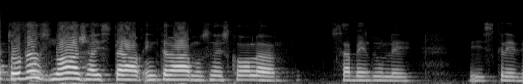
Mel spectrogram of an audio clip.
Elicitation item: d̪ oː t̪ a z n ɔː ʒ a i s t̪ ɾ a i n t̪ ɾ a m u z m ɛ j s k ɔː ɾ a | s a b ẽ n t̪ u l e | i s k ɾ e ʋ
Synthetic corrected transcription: t̪ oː d̪ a z n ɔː ʒ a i s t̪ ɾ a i n t̪ ɾ a m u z n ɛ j s k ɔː l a | s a b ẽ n d̪ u l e | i s k ɾ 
